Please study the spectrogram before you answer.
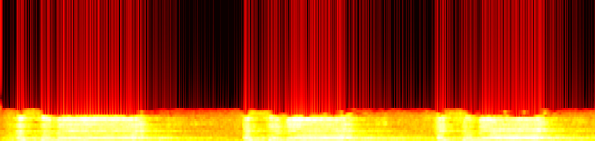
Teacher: هل كلمة السماء تنطق من غير الهمزة؟ لا، لا بد من الهمزة، فهي من أصل الكلمة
